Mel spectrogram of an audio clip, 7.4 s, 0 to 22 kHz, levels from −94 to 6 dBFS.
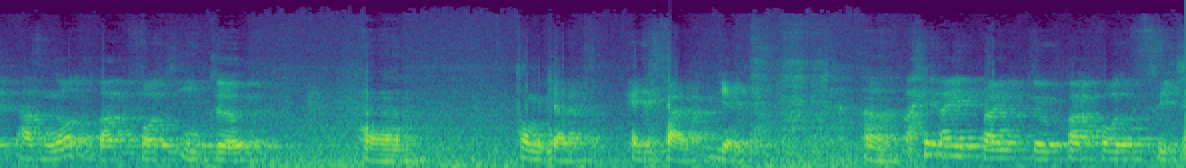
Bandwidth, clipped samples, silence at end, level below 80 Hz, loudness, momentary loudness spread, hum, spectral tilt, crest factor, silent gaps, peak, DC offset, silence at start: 14.5 kHz; under 0.1%; 0 s; -32 dBFS; -15 LUFS; 9 LU; none; -7 dB/octave; 16 dB; none; 0 dBFS; under 0.1%; 0 s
